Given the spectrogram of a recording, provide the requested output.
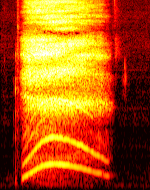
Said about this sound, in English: So I'm going to take an extra obnoxious deep breath in so she has time to press mute. Okay, ready?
